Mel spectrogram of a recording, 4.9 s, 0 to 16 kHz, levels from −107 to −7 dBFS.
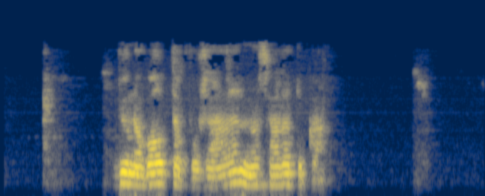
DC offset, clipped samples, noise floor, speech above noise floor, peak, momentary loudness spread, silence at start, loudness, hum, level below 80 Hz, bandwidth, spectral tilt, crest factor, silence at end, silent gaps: under 0.1%; under 0.1%; -88 dBFS; 71 dB; -2 dBFS; 14 LU; 0.4 s; -17 LUFS; none; -64 dBFS; 8 kHz; -6 dB/octave; 18 dB; 1.6 s; none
